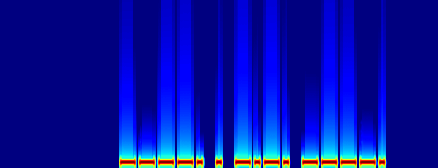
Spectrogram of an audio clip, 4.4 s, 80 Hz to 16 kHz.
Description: Morse code, heard as a keyed tone, about 25 wpm, 690 Hz. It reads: 9EC9
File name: practice / 25wpm / Four Letter-Number Combinations - 25wpm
